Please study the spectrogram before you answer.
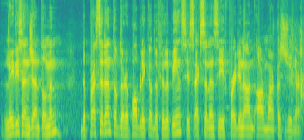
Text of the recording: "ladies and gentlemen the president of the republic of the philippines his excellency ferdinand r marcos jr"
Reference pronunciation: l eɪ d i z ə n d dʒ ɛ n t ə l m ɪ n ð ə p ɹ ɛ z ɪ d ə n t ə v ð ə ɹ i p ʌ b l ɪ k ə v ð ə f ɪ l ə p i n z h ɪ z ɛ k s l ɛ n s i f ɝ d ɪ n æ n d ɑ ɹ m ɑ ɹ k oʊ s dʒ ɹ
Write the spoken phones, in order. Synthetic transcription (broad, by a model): l eɪ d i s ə n dʒ ɛ n t ə l m ɪ n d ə p ɹ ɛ s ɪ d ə n t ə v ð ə ɹ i p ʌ b l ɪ k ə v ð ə f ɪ l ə p i n s h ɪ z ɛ k s l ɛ n s i f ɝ d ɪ n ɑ n d ɑ ɹ m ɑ ɹ k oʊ s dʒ ɹ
